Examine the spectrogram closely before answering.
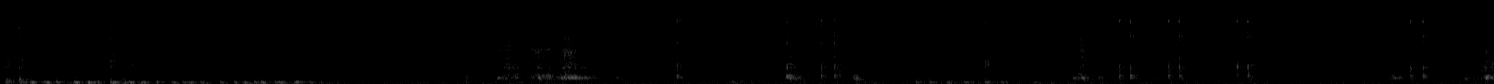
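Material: Plastic.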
